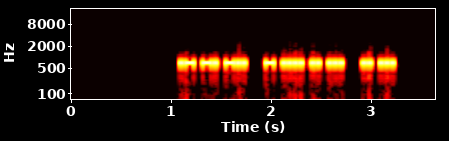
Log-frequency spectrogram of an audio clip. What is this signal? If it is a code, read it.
Morse code, heard as a keyed tone, about 42 wpm, 700 Hz. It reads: AND THIS IS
